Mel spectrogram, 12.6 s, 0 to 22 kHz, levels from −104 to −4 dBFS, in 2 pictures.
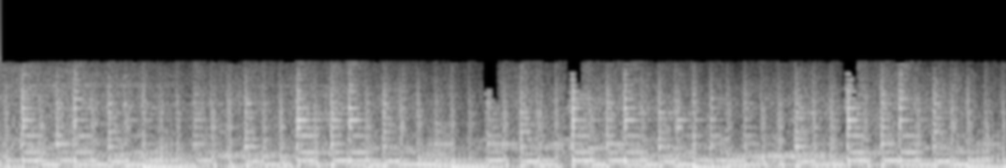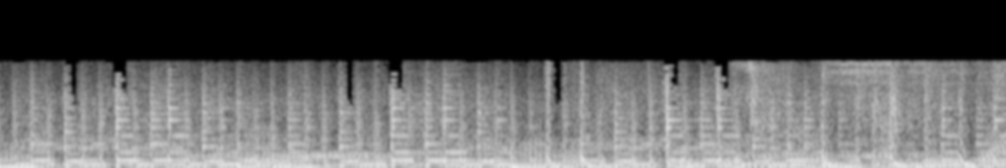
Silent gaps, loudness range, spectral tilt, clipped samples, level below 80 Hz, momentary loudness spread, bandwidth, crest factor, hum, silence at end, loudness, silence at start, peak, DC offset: none; 1 LU; -9 dB/octave; under 0.1%; -24 dBFS; 2 LU; 5 kHz; 16 dB; none; 0 s; -21 LUFS; 0 s; -4 dBFS; under 0.1%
